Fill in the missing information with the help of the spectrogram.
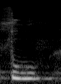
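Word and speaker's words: tu: बहुत आसान है अब ज्यादा जोर नहीं लगाना यू के ऊपर तू इस तरह नहीं करना बस आराम से बोलना है तू टू और ये फ्रेंज के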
